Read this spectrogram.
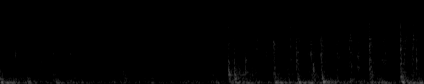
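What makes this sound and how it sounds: Fingertips of both hands type on a black plastic, full-size ergonomic split keyboard resting on a cloth tablecloth. Soft, muffled key clicks with a low, dull body start quietly, then turn into louder, denser, irregular clatter after about two seconds.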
